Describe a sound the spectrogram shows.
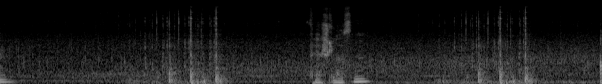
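A locked door rattles as its handle is tried.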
